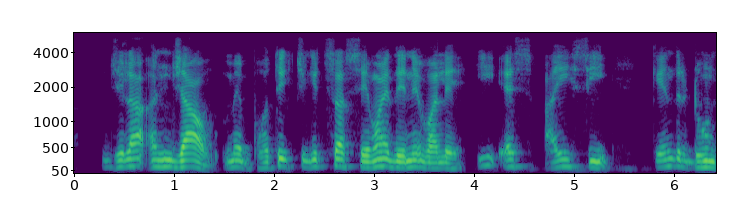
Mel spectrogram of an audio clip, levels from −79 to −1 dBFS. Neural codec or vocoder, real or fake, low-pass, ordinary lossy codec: vocoder, 44.1 kHz, 128 mel bands, Pupu-Vocoder; fake; 5.4 kHz; none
